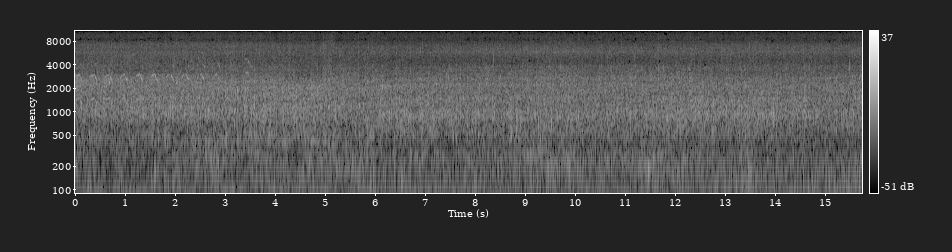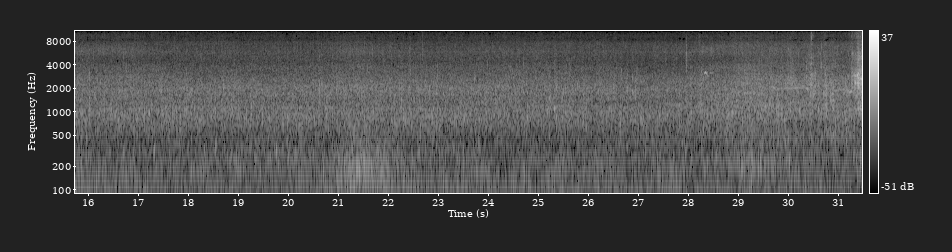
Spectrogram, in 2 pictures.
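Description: Small sea waves washing up and draining back through a shingle beach of pebbles, a steady hiss of water over stones.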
